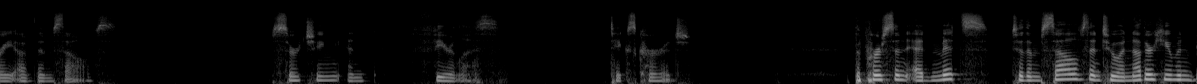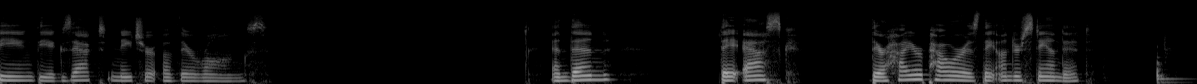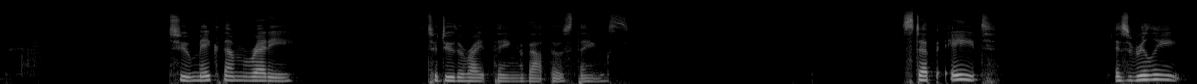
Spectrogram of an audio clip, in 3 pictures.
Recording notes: This is a recording of the talk given on January 17, 2016 at the Hopedale Unitarian Universalist Community in Oxford, Ohio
